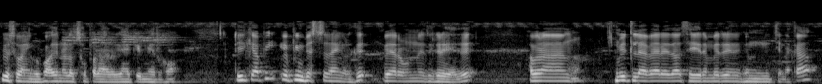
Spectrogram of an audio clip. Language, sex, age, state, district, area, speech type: Tamil, male, 60+, Tamil Nadu, Nagapattinam, rural, spontaneous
